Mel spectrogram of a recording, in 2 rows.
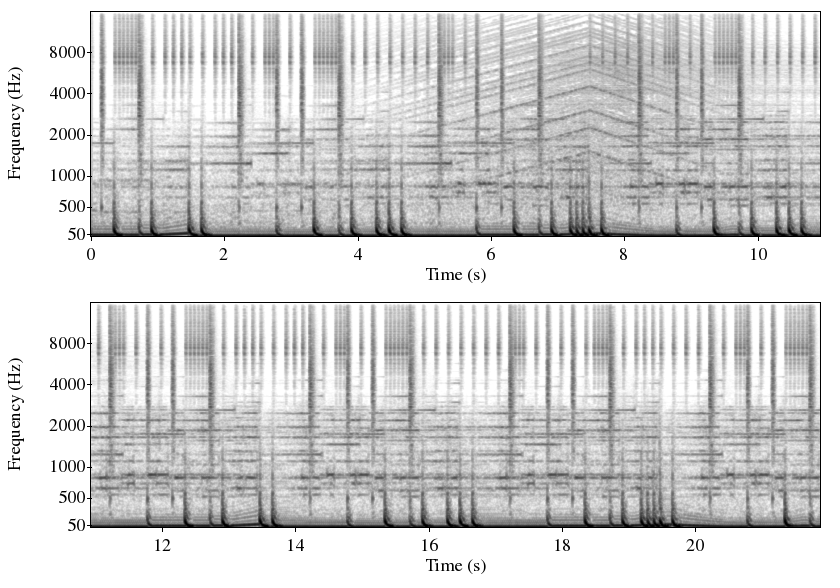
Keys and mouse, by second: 0.1 click, 2.0 v, 2.3-4.3 drag, 7.5-8.5 typing, 9.8-10.5 typing, 10.9 click, 11.0-14.4 drag, 16.7 shift+s, 17.2 w, 19.1-21.8 drag.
